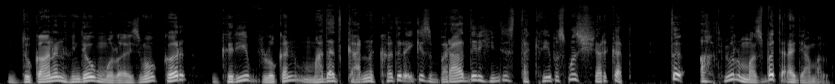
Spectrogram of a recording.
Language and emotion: Kashmiri, happy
